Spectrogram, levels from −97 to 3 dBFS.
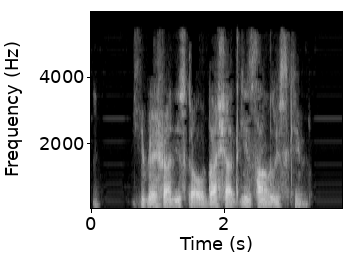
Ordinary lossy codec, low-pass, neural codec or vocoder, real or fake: MP3, 32 kbps; 5.4 kHz; vocoder, 22.05 kHz, 80 mel bands, HiFi-GAN; fake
